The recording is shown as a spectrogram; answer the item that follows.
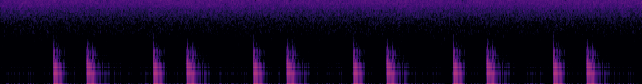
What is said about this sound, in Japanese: トントンしてあげたかったけど、手が空いてないから、心臓の音聞きながら寝るじゃあもっとくっついて。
